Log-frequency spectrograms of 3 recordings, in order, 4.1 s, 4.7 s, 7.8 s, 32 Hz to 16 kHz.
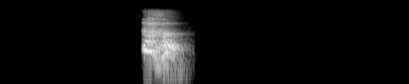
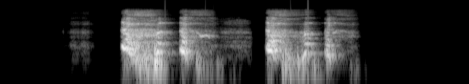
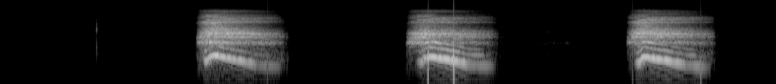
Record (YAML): cough_length: 4.1 s
cough_amplitude: 26411
cough_signal_mean_std_ratio: 0.24
three_cough_length: 4.7 s
three_cough_amplitude: 32535
three_cough_signal_mean_std_ratio: 0.37
exhalation_length: 7.8 s
exhalation_amplitude: 7988
exhalation_signal_mean_std_ratio: 0.42
survey_phase: beta (2021-08-13 to 2022-03-07)
age: 45-64
gender: Female
wearing_mask: 'No'
symptom_none: true
smoker_status: Never smoked
respiratory_condition_asthma: false
respiratory_condition_other: false
recruitment_source: REACT
submission_delay: 3 days
covid_test_result: Negative
covid_test_method: RT-qPCR
influenza_a_test_result: Negative
influenza_b_test_result: Negative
